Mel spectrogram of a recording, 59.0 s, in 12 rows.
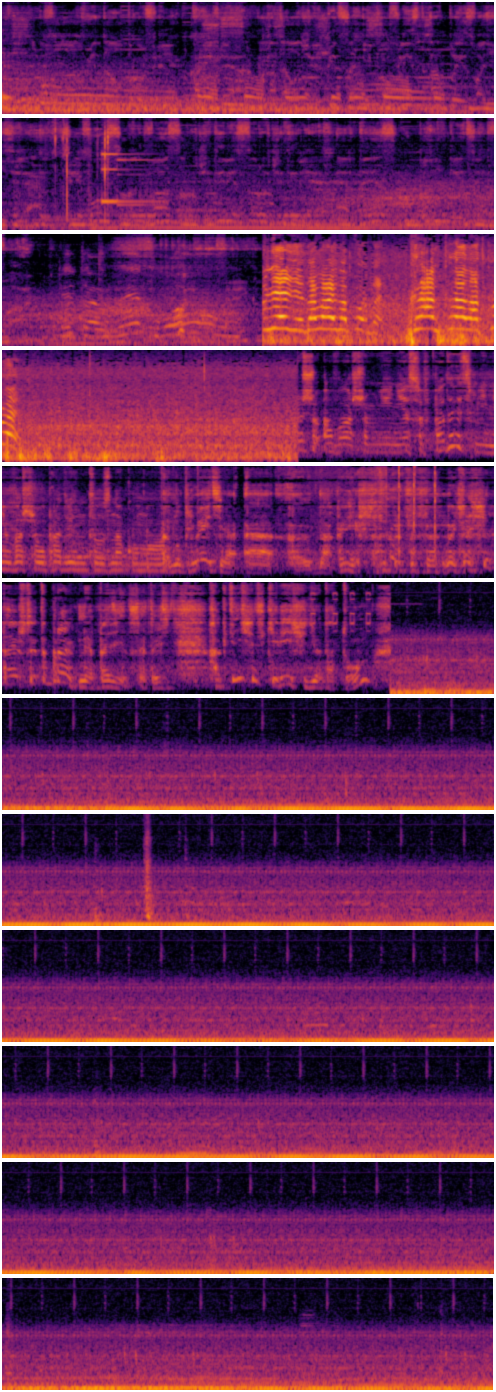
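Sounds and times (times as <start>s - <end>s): vehicle engine idling: 0.0s - 17.7s, 28.5s - 59.0s
faint regular ticking: 27.9s - 59.0s.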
